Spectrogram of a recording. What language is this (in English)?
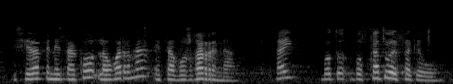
Basque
